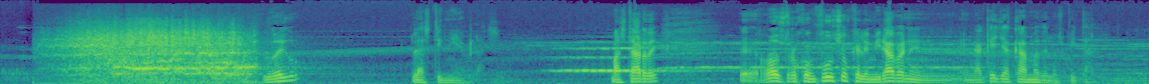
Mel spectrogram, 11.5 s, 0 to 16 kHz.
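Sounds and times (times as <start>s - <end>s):
car brakes screeching as tires skid: 0.4s - 2.7s
speech: 2.6s - 3.1s, 4.1s - 5.0s, 6.1s - 11.1s.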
